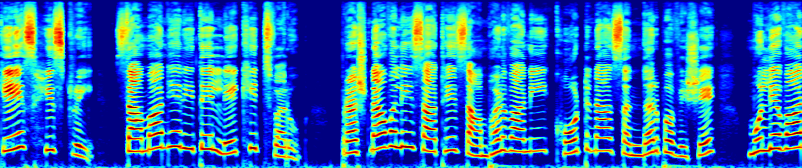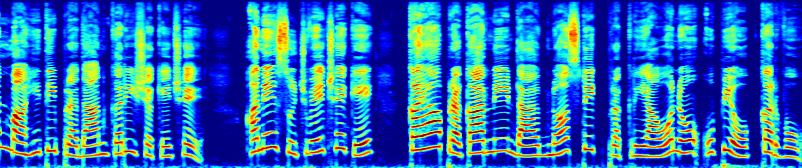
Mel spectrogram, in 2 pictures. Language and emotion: Gujarati, neutral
